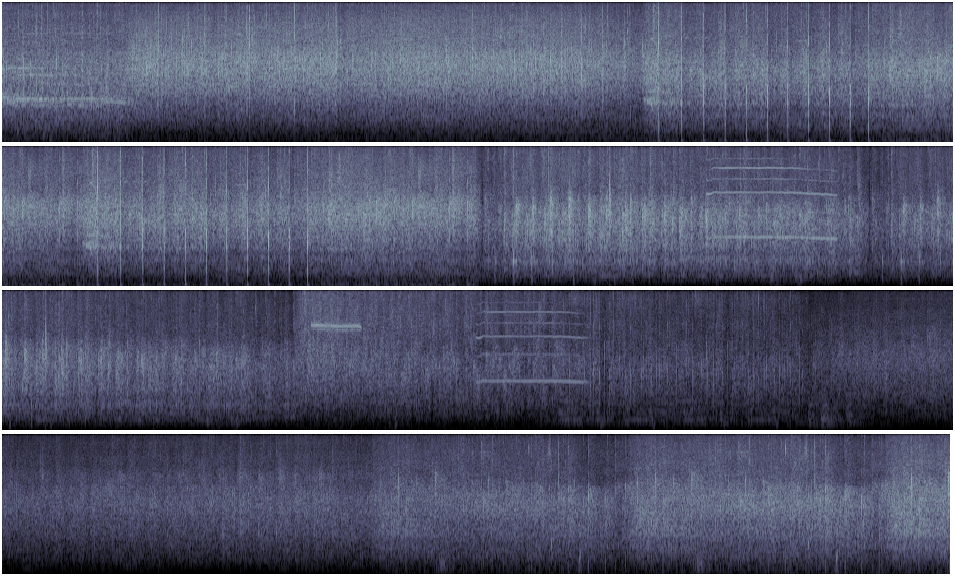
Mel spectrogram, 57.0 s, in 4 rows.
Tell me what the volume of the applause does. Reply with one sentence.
The loudness of the applause goes down, then up.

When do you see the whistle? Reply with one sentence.
You can hear the whistle from 33.1 to 34.6 s.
